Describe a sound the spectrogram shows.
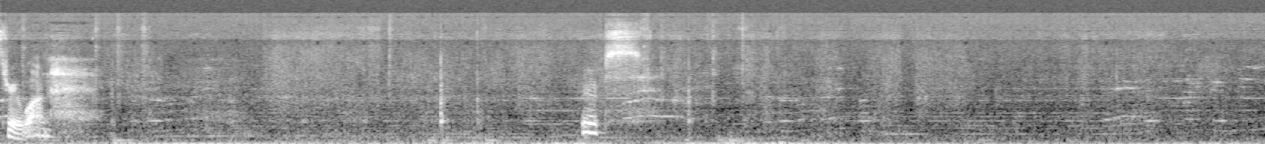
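Small beads click softly against each other as they are threaded.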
